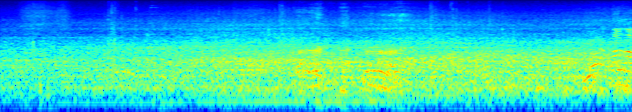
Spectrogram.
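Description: Steady outdoor background of traffic noise with indistinct voices, slowly growing louder.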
